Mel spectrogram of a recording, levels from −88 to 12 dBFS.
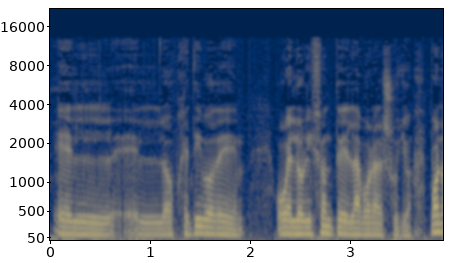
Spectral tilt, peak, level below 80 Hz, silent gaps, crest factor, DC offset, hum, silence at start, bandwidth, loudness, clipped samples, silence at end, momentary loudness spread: -7.5 dB/octave; -4 dBFS; -42 dBFS; none; 16 dB; under 0.1%; none; 0 s; 13 kHz; -22 LUFS; under 0.1%; 0 s; 9 LU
